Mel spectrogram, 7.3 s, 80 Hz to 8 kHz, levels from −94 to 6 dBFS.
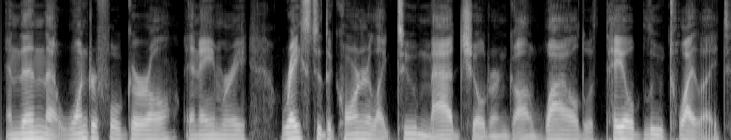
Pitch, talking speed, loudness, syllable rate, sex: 105 Hz, 170 wpm, -20 LUFS, 4.2 syllables/s, male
